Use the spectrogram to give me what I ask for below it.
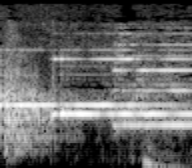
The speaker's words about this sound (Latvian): Lūdzu zvanu.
